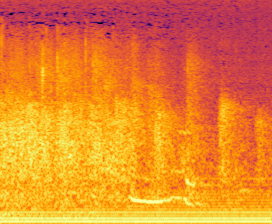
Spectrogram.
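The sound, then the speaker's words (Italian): A crowd applauding, a steady wash of dense, overlapping clapping that holds at an even level throughout, with a short high whistle rising through it partway. “Niente, un applauso.”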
